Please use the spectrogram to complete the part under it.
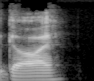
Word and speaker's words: Guy: You could say what a guy, but the pun doesn't quite work as it's pronounced Guy.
